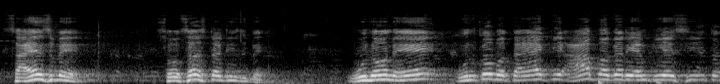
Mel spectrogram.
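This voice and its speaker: Noticeable background noise sits behind a man's voice. He speaks high in pitch with ordinary pitch variation. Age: 70s. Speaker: retired teacher. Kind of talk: speech at alumni event.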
